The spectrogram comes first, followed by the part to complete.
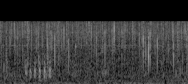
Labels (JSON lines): {"label": "biophony", "recorder": "SoundTrap 300"}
